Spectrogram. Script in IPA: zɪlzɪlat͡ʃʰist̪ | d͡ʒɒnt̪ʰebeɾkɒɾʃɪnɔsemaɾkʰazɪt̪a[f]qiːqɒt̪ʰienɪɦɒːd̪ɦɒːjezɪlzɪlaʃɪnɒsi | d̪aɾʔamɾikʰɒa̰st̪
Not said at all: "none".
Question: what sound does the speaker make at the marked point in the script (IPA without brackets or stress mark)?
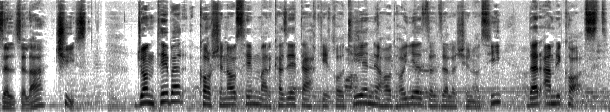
h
